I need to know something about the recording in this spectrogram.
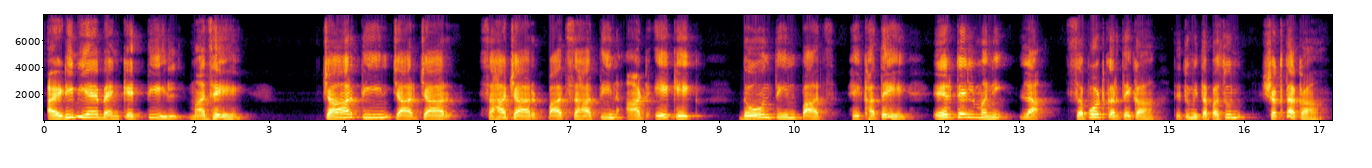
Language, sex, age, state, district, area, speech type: Marathi, male, 60+, Maharashtra, Sangli, urban, read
